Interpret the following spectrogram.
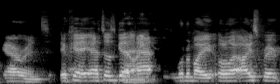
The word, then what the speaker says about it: Geraint: names being pronounced wrong no one can say guarant so guarant okay one of my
